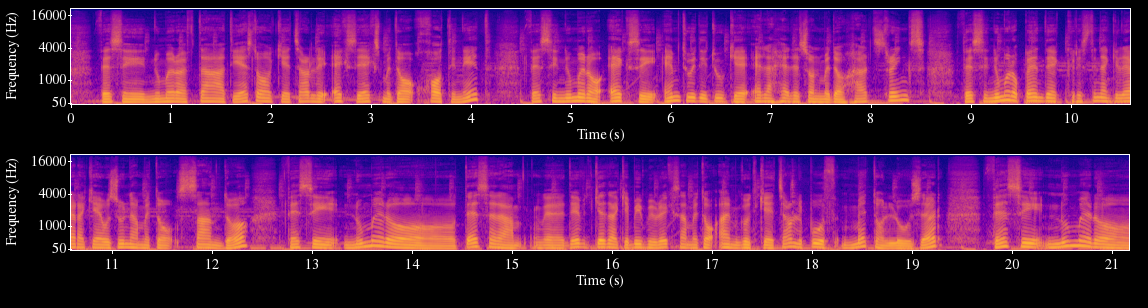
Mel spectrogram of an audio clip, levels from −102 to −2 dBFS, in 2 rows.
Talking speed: 140 wpm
